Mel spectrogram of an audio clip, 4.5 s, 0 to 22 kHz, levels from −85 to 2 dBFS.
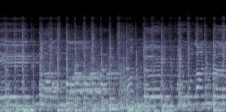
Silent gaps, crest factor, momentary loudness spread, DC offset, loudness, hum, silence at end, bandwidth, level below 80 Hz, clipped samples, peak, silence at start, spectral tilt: none; 12 dB; 2 LU; under 0.1%; -24 LUFS; none; 0 s; 12 kHz; -34 dBFS; under 0.1%; -12 dBFS; 0 s; -5.5 dB/octave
